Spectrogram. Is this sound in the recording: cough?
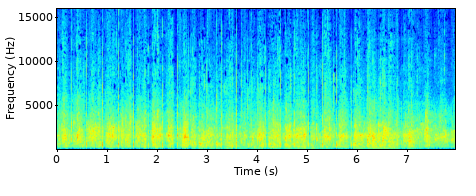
no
